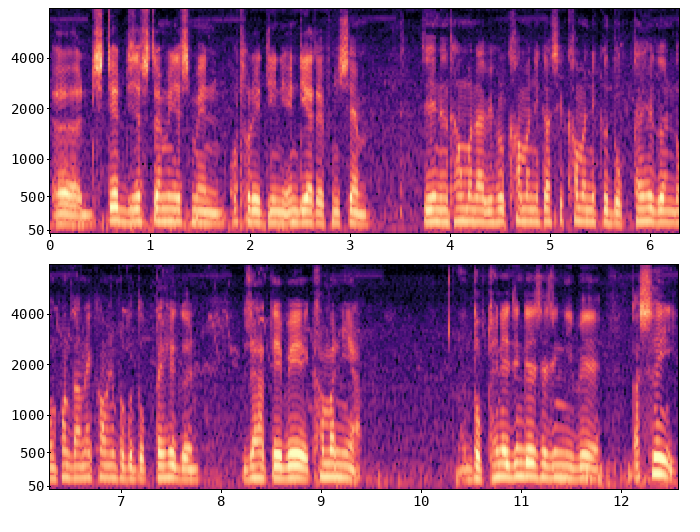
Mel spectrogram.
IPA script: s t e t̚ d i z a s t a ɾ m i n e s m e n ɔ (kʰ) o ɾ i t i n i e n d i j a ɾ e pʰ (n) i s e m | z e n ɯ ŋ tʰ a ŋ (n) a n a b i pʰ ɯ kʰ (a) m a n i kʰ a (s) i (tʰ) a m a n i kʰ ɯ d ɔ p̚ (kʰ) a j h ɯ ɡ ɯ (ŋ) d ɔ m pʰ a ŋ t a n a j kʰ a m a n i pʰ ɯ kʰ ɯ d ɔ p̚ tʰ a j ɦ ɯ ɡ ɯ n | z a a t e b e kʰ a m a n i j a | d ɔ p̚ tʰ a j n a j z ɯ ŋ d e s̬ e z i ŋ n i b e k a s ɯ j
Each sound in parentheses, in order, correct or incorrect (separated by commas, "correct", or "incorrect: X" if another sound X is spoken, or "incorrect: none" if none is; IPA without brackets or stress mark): incorrect: tʰ, correct, incorrect: m, correct, correct, incorrect: kʰ, incorrect: tʰ, incorrect: n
